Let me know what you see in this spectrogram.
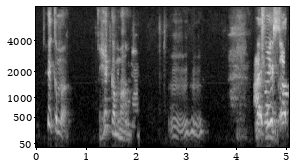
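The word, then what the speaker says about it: jícama: How you pronounce it? Hamaka? Jicama.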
